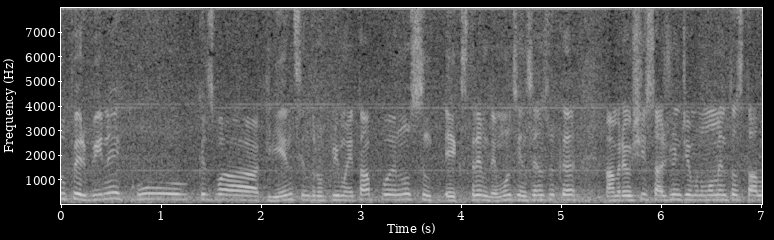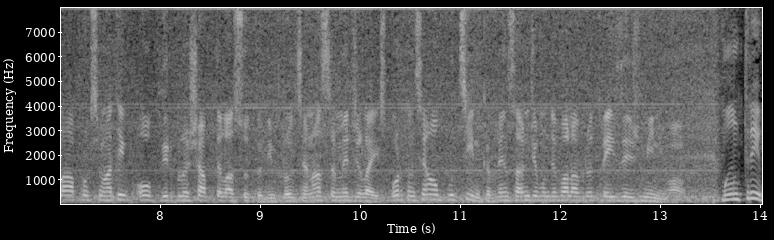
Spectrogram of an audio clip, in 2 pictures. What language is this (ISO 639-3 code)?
ron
